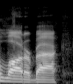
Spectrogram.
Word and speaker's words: Lauterbach: the wonderful the illustrious the very funny lauterback you pronounced it right yes I spelled it on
